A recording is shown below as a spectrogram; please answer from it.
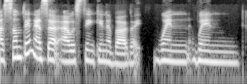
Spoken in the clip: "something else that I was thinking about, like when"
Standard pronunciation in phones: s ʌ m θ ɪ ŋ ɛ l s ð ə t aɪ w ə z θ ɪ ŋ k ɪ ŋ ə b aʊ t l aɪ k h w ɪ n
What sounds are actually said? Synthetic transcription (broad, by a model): s ʌ m θ ɪ ŋ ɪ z ð ə t aɪ w ə z θ ɪ ŋ k ɪ ŋ ə b aʊ t l aɪ k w w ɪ n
